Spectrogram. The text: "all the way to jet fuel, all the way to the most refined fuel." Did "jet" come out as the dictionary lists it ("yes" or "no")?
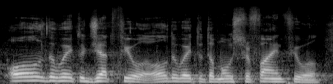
yes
